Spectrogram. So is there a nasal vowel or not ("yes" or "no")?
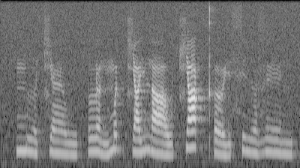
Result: no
